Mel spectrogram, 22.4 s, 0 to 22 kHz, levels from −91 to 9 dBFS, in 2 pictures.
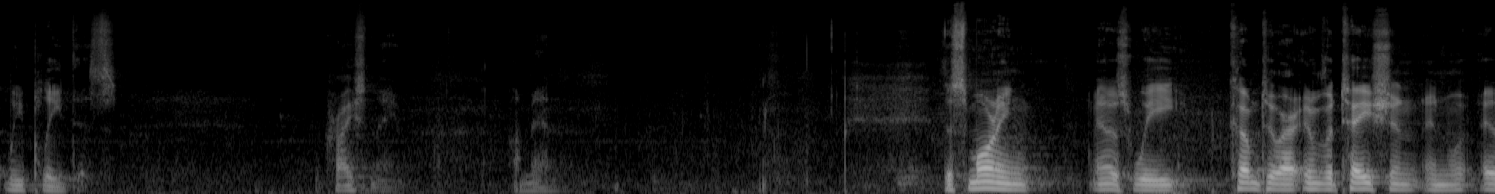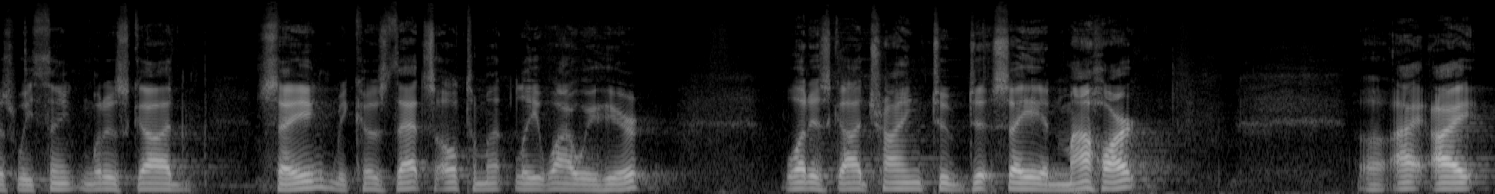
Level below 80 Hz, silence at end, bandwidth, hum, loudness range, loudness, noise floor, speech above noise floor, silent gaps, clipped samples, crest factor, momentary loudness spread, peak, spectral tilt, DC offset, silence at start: -68 dBFS; 0.05 s; 18.5 kHz; none; 5 LU; -31 LUFS; -71 dBFS; 41 dB; none; under 0.1%; 22 dB; 19 LU; -10 dBFS; -6 dB/octave; under 0.1%; 0.05 s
